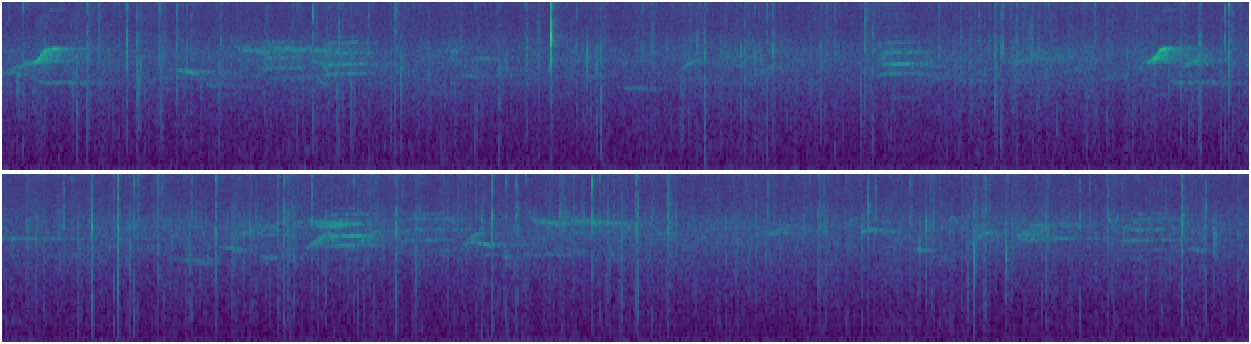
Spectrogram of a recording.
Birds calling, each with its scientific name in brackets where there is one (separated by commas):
Apapane (Himatione sanguinea), Iiwi (Drepanis coccinea)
